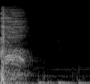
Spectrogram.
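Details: Lingering short, dry, harsh cough burst that quickly fades; the cough began after a runny nose about two weeks earlier, following a cold, and is unlike the person's usual sore-throat coughs.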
